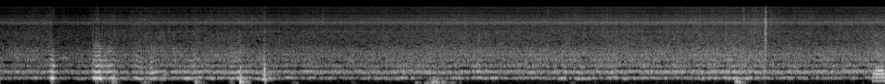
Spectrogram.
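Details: Asian honey bees (Apis cerana) at a hive during honey harvest as rubber trees bloom. A steady, droning hum with layered overtones carries throughout, broken by sharp knocks and clatter from hive handling.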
